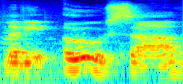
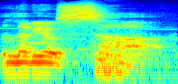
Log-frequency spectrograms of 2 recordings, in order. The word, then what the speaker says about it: Leviosa: how to pronounce Leviosa livvie osa versus Olivia saw when she's actually trying to explain there is that Latin never places the emphasis on the last syllable of a word and all the Harry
